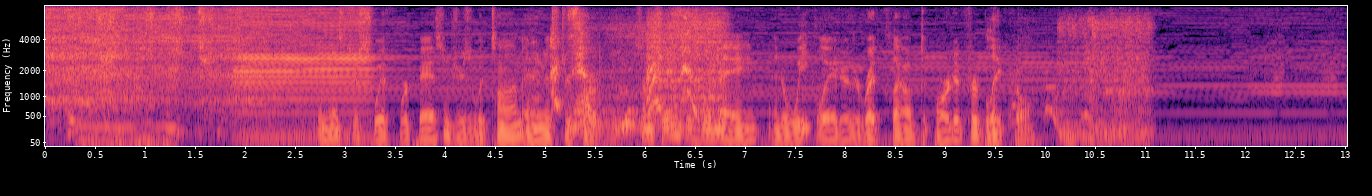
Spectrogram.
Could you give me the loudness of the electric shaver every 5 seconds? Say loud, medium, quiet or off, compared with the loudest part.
loud, quiet, quiet.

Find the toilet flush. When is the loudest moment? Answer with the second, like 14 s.
6 s.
